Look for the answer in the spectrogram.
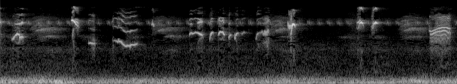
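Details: Orange-headed thrush song played for training captive birds: varied high whistles, short chirps and trills in quick irregular phrases, with a steady high tone and low rumbling hum beneath.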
